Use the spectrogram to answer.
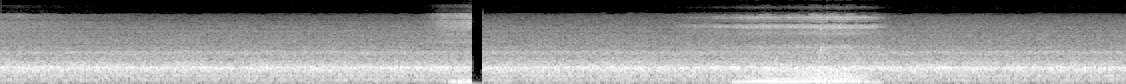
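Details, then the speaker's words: Adult man snoring through the night before treatment, recorded by a sleep app, with white-noise machine hiss behind: one low, rumbling snore. "基本上整个晚上都在打呼啊。"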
